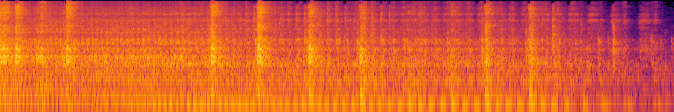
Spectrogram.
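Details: Yamaha RX-King two-stroke motorcycle at rough idle with a loose, irregular clatter of about four knocks per second ("klotok klotok"); worn crankshaft with play in all directions, worn connecting rod and piston, causing noise and vibration.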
